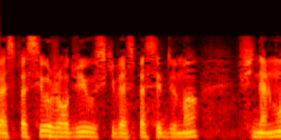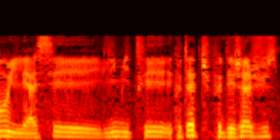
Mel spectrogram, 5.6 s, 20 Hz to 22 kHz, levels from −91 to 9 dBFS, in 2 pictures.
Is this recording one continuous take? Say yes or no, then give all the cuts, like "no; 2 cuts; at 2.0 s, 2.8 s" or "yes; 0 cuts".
no; 1 cut; at 4.5 s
